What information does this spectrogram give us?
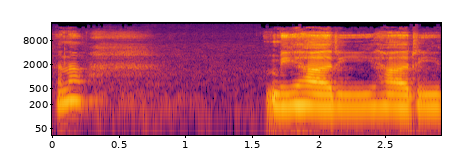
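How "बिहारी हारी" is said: बिहारी हारी said slowly, each rhyme ending leaned on; rhyme words stressed slowly. Shown as a demonstration. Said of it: "तो ये rhyme scheme होती है". (बिहारी हारी धीरे और ज़ोर देकर, तुक दिखाते हुए)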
